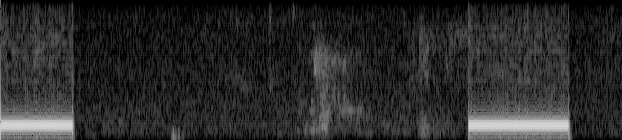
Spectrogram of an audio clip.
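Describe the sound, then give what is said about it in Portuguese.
Ringback tone of an outgoing telephone call: two steady, low electronic tones, each under a second long, separated by about four seconds of near silence with faint stray noises. “Daqui eu tô tentando entrar em contato, tô ligando pra ela aqui. Tá chamando até a caixa postal.”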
